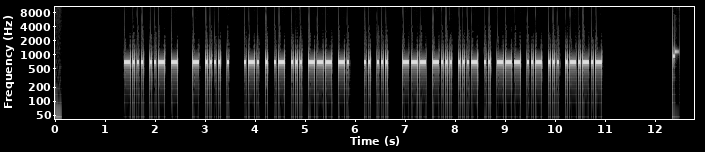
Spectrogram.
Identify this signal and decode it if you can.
Morse code, heard as a keyed tone, about 28 wpm, 700 Hz. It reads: BUT THE REASON IS OBVIOUS.
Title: Sentences from Top 1600 Words 28wpm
